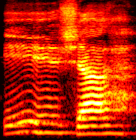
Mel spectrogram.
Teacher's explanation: اس گول تا پر وقف کرتے وقت ہم نے ہا اس کو بنا دینا ہے. ایسے ہی جہاں بھی گول تا ہوتی ہے اس کے اوپر وقف کرتے وقت اس کو ہم نے ہا بنا دینا ہے.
